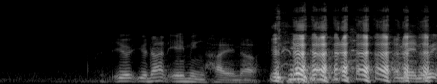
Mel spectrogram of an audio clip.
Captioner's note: laughter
